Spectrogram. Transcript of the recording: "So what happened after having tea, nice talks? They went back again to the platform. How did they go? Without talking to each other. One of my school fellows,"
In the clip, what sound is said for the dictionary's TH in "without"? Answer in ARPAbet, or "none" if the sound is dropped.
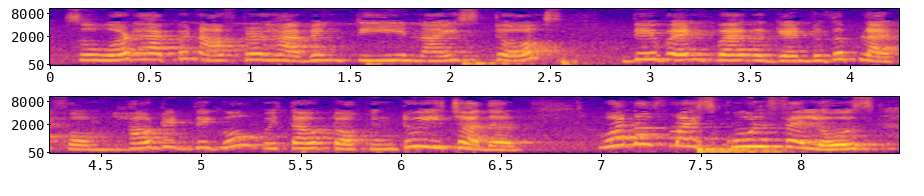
T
